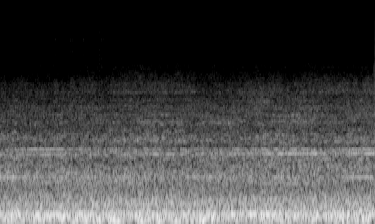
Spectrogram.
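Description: An airplane on landing approach drones in a steady, moderately loud low rumble of engine and wind noise, continuous and without voices.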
